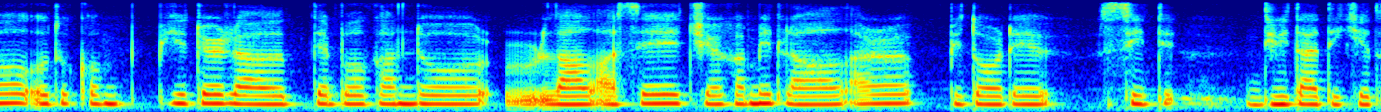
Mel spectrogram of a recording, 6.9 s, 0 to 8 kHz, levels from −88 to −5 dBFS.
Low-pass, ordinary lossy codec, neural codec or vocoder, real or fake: 7.2 kHz; none; none; real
